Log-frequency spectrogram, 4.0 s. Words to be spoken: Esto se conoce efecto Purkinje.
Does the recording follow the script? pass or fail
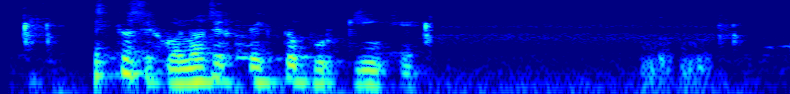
pass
